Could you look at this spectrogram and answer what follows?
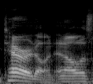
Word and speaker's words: Pteranodon: to ignore it but the p is silent in Pteranodon and I was like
